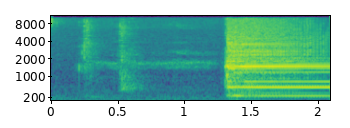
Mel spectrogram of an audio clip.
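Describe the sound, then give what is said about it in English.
A mindfulness bell is struck once after a quiet, faintly murmuring lead-in. It rings out loud and bright, with a long shimmering sustain that carries to the end. “Ah, yes, the bell. Takes you to this present moment.”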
